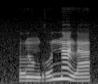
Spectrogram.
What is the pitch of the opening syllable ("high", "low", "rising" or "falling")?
low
